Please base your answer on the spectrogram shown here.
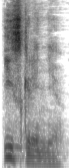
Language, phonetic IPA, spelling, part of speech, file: Russian, [ˈiskrʲɪnʲ(ː)e], искренне, adverb / adjective, Ru-искренне.ogg
- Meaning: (adverb) sincerely; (adjective) short neuter singular of и́скренний (ískrennij)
